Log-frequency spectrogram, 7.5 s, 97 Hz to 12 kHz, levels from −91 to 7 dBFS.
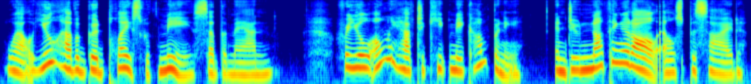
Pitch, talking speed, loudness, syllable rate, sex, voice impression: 220 Hz, 210 wpm, -20 LUFS, 5.3 syllables/s, female, feminine, adult-like, tensed, powerful, slightly bright, clear, fluent, intellectual, friendly, elegant, lively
